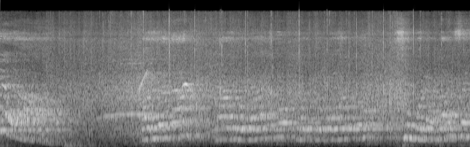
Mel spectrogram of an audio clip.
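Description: A woman singing into a microphone over a PA system in a large gym hall. Her voice slides down in pitch in the first second, then holds long notes. Audience applause runs underneath.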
